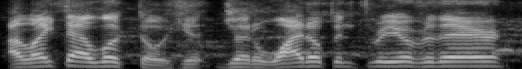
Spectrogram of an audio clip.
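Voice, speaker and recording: Casual, higher-pitched American male colour commentator. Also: fast. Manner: informal, slangy, opinionated. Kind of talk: casual live sports analysis. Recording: some gym noise behind live broadcast. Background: indoor basketball gym.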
